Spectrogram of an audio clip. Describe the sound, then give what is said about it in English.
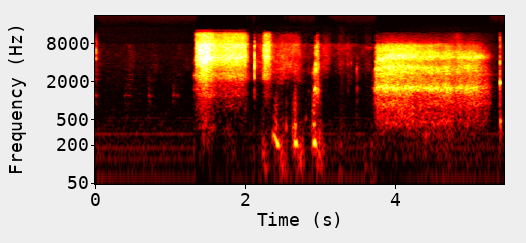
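A female cat paws at a dresser drawer to open it, making two long rough scraping rushes separated by a handful of short scratchy taps and knocks, with no talking. “She has figured out how to open the drawers.”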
